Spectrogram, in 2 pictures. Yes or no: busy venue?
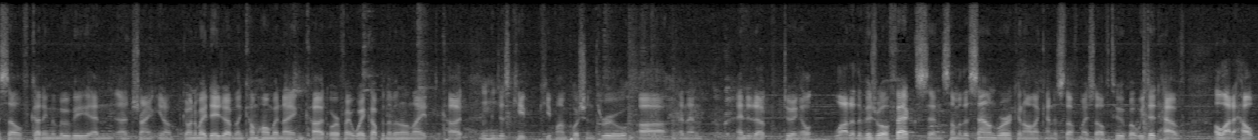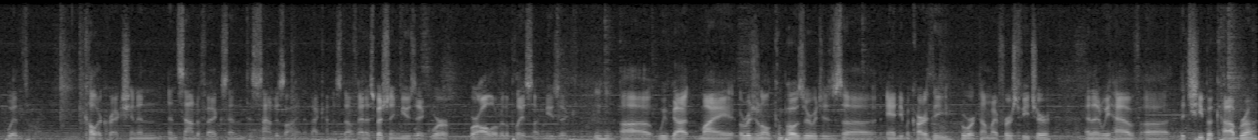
yes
